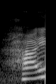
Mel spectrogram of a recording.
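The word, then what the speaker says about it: high: हाई में हम जी को प्रोनाउंस नहीं करते हैं, इट इज़ a silent letter, और मोस्टली एच से पहले जब जी आ जाता है तो हम इसको एज a silent letter consider करते हैं।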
